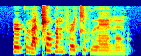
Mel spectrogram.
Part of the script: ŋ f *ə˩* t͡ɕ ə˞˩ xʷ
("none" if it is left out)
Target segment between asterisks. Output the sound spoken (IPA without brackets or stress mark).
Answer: ə˞˩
